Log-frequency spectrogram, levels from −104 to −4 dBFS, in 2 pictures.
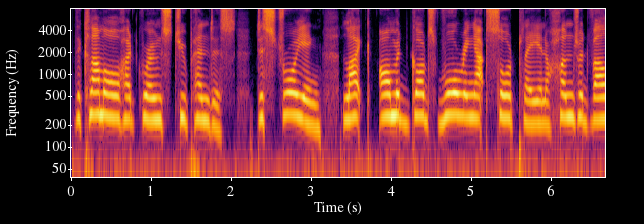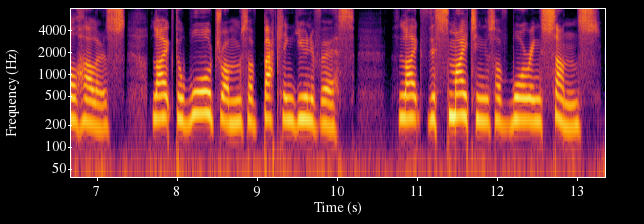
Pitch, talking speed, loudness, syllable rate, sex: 240 Hz, 130 wpm, -17 LUFS, 3.9 syllables/s, female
